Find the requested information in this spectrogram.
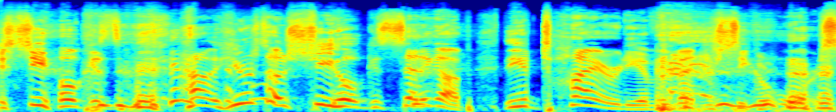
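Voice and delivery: high, loud, hammed-up announcer excitement; mock hype. Co-host parodying fan theories about Secret Wars, mock hype.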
